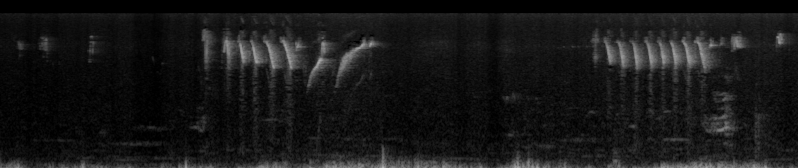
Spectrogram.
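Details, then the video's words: Bananaquit singing as it builds a nest on a mandacaru cactus in northeast Brazil. Scattered high chips lead into a fast buzzy note series with swooping ends. A second similar trill follows four seconds later, over low rumbling noise. "CANTO do CAGA-SEBO (SIBITE, CHUPA CAJU..)"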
